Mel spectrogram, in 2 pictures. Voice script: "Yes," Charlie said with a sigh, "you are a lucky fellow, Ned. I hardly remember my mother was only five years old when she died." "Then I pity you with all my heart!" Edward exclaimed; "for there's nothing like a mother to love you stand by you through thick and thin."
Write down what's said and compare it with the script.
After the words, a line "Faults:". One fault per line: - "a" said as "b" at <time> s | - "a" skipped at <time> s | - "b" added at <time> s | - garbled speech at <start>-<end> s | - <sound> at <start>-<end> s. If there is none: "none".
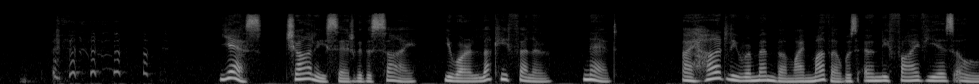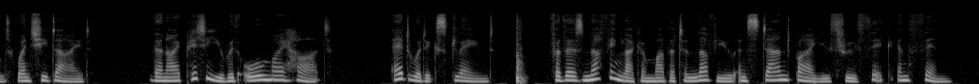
"Yes," Charlie said with a sigh, "you are a lucky fellow, Ned. I hardly remember my mother was only five years old when she died." "Then I pity you with all my heart!" Edward exclaimed; "for there's nothing like a mother to love you and stand by you through thick and thin."
Faults:
- laugh at 0.2-1.7 s
- tap at 14.9-15.1 s
- "and" added at 17.2 s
